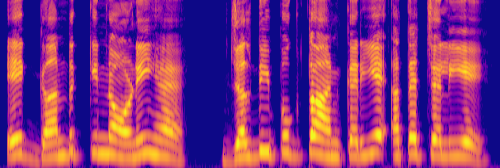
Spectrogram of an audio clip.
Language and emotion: Punjabi, disgusted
